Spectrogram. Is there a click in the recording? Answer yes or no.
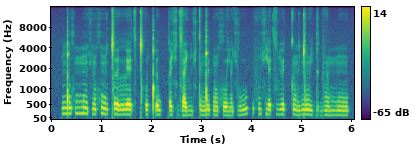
yes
